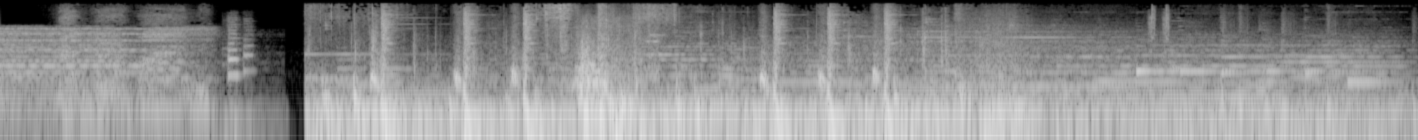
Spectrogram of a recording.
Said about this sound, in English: and I'm pretty sure people have played it because this is uh, available free with Xbox Game Pass. Yeah, this is Moonlighter, isn't it? Moonlighter, yes.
